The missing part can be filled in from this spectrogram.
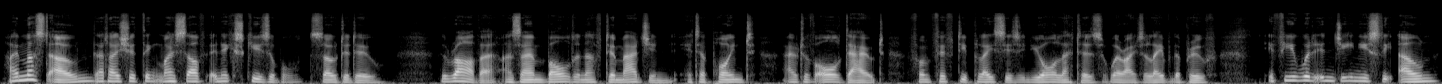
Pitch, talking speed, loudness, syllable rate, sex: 115 Hz, 185 wpm, -20 LUFS, 2.1 syllables/s, male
